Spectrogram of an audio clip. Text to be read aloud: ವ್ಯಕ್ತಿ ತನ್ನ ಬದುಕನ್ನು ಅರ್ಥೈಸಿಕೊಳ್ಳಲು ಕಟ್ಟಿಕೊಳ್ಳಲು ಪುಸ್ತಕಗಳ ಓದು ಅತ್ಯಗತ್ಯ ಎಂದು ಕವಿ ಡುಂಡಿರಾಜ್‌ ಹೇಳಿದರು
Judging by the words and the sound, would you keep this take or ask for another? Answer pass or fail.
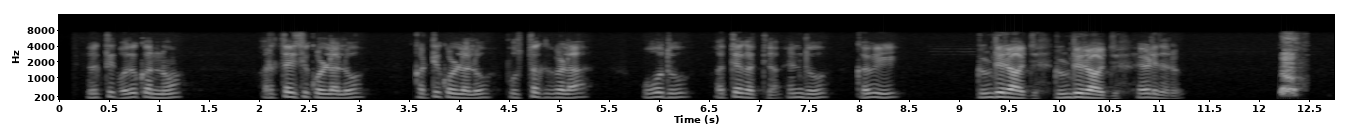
fail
